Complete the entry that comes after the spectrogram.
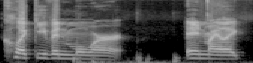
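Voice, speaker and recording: Twenties woman co-host, loose and chatty, leans on "like", laughs easily, medium pitch. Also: fairly even intonation, slow pace, smooth. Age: 20s. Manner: chatty, rambling, heavy use of "like", laughs often. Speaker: podcast co-host. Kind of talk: casual chat.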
